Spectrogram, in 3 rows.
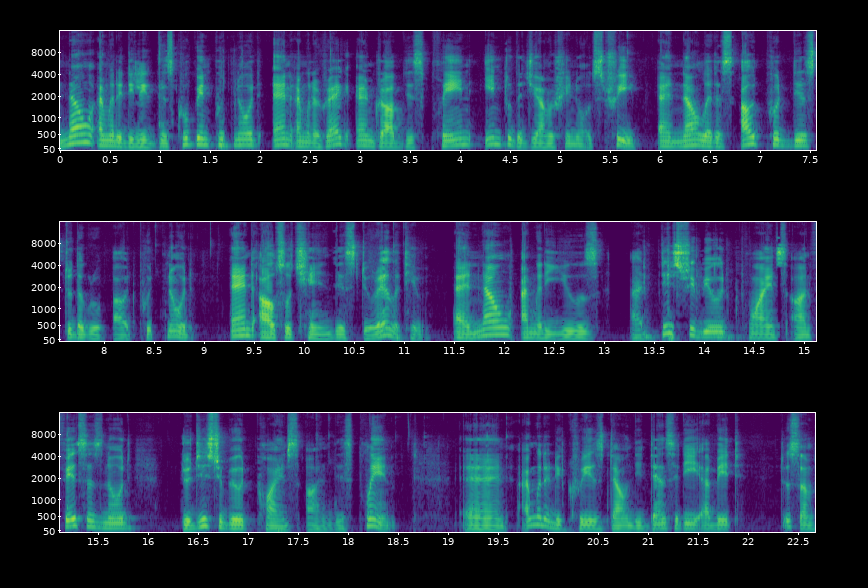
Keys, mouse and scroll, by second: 0.2-1.0 middle drag, 1.0 click, 1.6 x, 2.6 click, 5.8-6.6 middle drag, 6.6-9.1 drag, 10.9 click, 11.8 shift+a, 18.5 middle click, 18.9-19.4 scroll up 1, 19.4-20.4 middle drag, 20.4-22.6 shift+drag.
